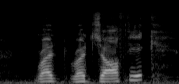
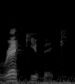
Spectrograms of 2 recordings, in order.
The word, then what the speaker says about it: Reykjavik: an Icelandic video game company, and I cannot pronounce their name that they're located in. So, We'll start with. eh, I think it's Reykjavik. Oh, Reykjavik.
